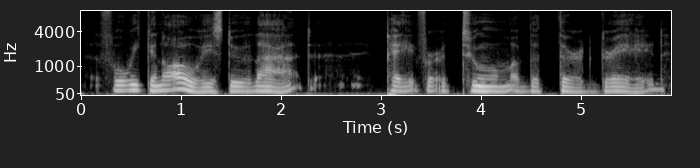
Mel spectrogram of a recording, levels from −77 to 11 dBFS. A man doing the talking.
Yes: male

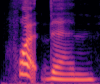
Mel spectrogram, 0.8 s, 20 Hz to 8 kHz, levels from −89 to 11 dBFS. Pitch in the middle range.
No: high, 225 Hz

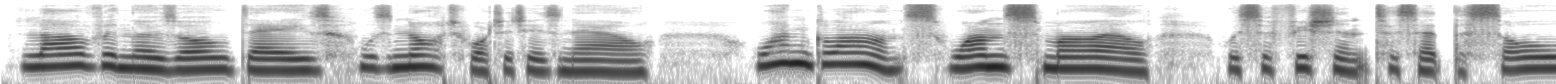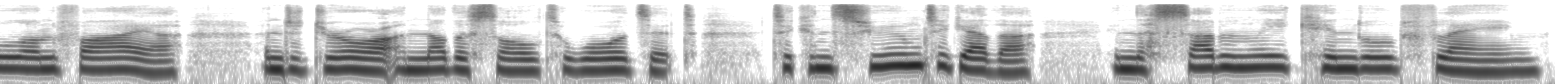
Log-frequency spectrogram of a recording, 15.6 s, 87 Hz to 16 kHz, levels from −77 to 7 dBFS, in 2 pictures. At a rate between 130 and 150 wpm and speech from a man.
No: average, 140 wpm; female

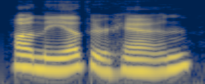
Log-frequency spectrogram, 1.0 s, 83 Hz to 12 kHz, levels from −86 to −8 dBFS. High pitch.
Yes: high, 200 Hz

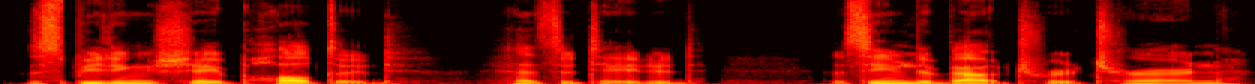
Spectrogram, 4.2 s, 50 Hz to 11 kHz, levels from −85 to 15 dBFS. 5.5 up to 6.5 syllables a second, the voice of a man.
Yes: 5.6 syllables/s; male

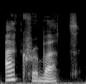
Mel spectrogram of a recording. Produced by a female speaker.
Yes: female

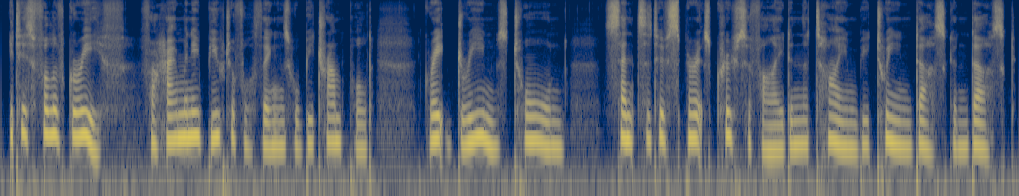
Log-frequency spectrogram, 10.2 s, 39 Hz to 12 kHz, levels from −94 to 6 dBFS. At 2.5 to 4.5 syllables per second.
Yes: 4.1 syllables/s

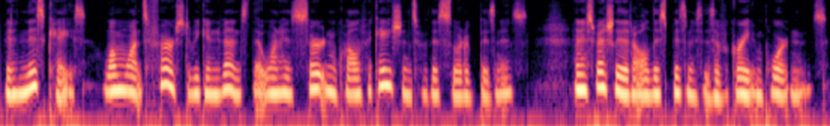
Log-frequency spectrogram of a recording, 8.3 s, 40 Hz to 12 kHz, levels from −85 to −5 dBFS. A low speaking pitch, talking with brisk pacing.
No: medium, 185 Hz; fast, 215 wpm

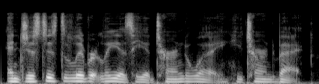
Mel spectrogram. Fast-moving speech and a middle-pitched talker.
No: fast, 225 wpm; low, 120 Hz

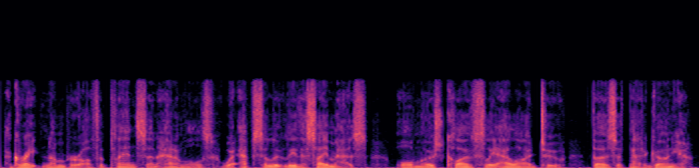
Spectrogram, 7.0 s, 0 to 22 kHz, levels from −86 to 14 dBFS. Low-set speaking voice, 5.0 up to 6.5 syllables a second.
Yes: low, 110 Hz; 5.8 syllables/s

